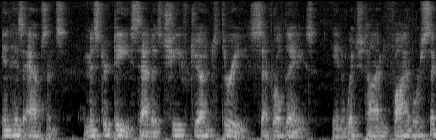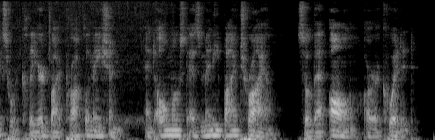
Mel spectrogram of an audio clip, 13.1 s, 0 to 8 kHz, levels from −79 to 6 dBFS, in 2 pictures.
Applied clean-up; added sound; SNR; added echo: none; Sink (filling or washing) / Water tap, faucet; 17 dB; reverberation time 0.2 s.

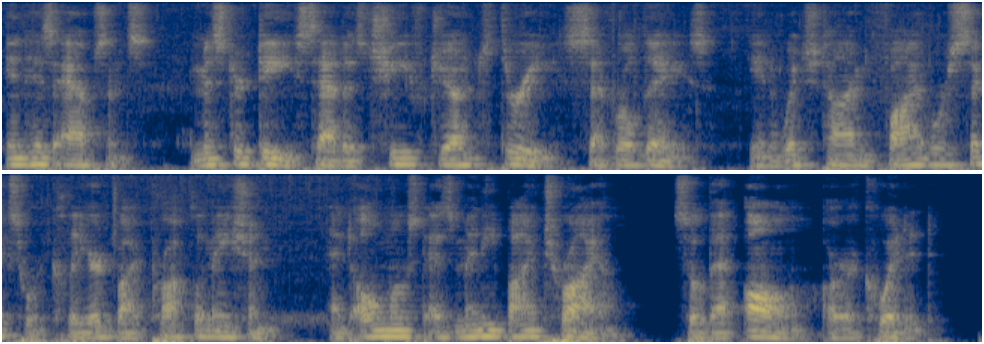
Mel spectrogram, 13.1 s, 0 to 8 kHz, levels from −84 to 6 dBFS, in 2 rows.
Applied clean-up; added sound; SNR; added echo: neural separator model SepFormer DNS4.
